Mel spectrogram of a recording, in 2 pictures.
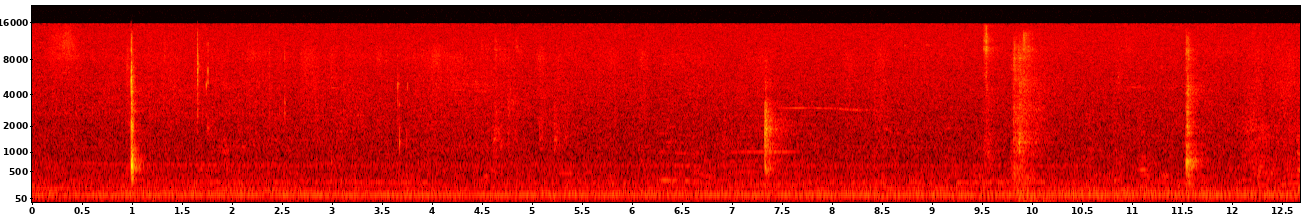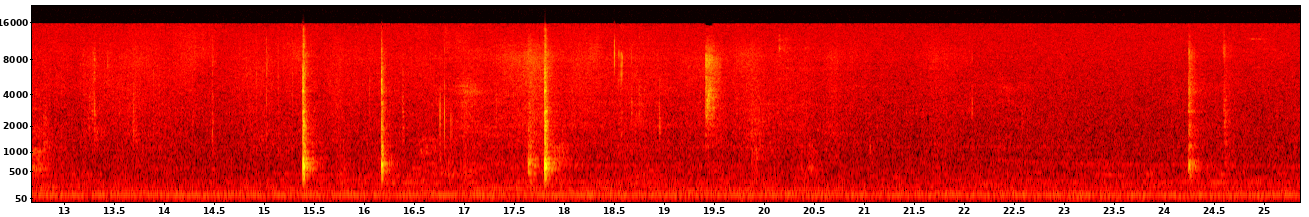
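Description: Wooden chess pieces knock down onto a board now and then.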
